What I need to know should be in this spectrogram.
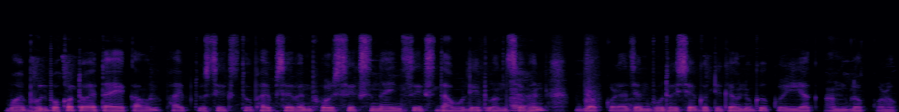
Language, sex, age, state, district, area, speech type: Assamese, male, 18-30, Assam, Charaideo, urban, read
